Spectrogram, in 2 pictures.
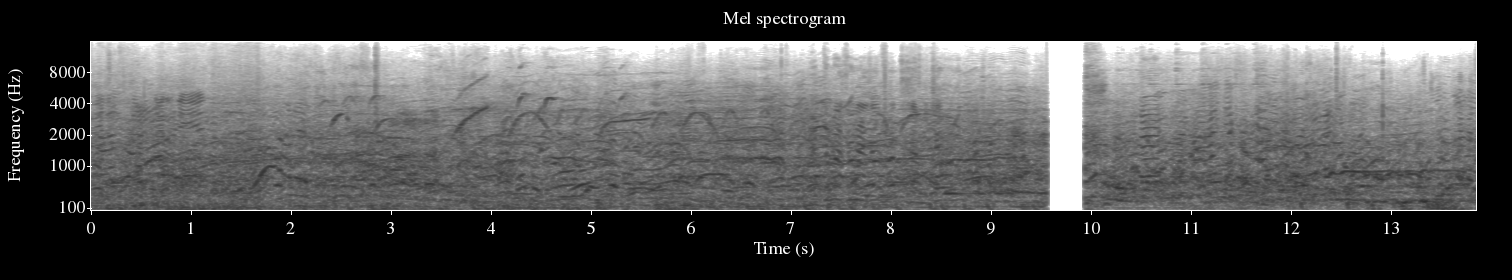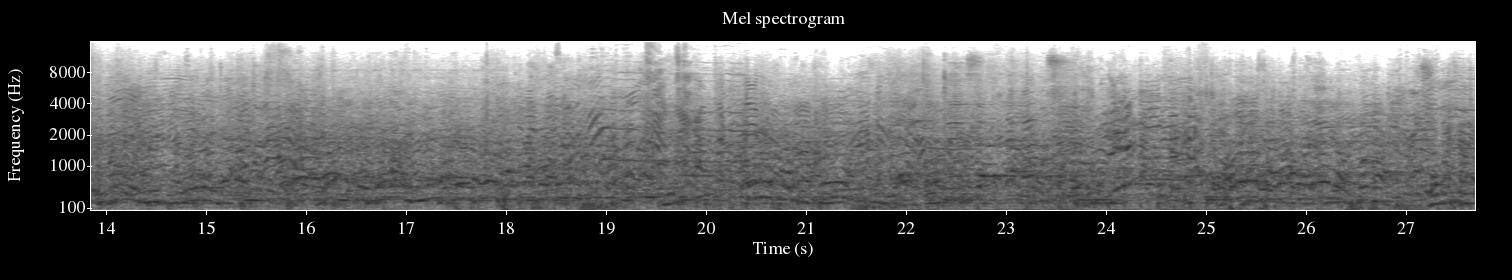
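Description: Children shriek and call out excitedly in the crowd.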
